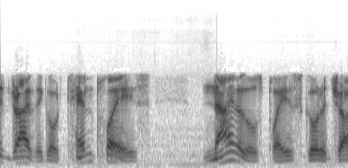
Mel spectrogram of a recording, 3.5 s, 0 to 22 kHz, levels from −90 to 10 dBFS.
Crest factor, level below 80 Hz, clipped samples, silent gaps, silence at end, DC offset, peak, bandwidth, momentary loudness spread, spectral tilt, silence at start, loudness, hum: 20 dB; -70 dBFS; under 0.1%; none; 0 s; under 0.1%; 0 dBFS; 9.6 kHz; 11 LU; -4.5 dB/octave; 0 s; -19 LUFS; none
